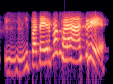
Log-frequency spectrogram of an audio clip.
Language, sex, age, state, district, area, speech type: Kannada, female, 18-30, Karnataka, Koppal, rural, conversation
